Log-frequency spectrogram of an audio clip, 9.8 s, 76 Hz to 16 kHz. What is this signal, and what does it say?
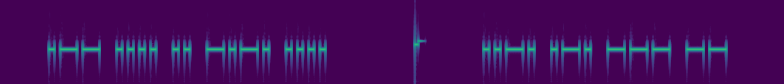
Morse code, heard as a keyed tone, about 17 wpm, 700 Hz. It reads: WHICH FROM
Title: Sentences from Top 100 Words - New Word Drill - 17wpm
